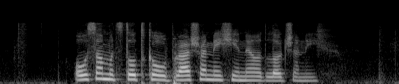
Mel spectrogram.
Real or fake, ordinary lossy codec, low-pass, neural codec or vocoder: fake; none; 7.2 kHz; codec, 16 kHz, 0.5 kbps, X-Codec, HuBERT features, trained on LibriSpeech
